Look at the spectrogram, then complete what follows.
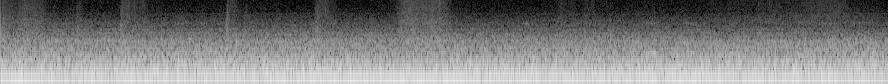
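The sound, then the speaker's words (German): A steady, low engine rumble drones continuously, with a constant deep hum and faint brief higher noises over it, as a vehicle slowly reverses to park. “So, Handbremse. Motor aus. Und schon wird es ruhiger.”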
